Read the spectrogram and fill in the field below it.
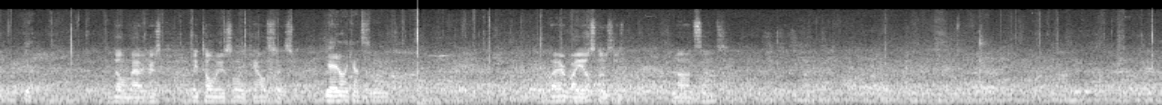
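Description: Playing cards slide and tap softly on a mat.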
